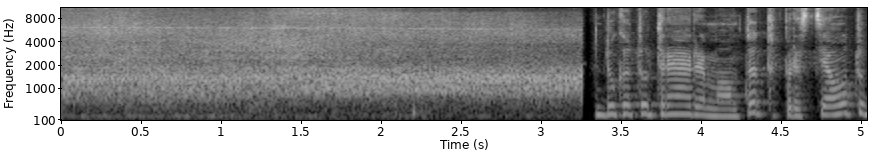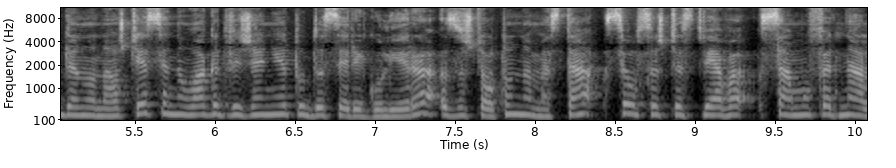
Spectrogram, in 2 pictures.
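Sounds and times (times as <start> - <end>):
road traffic noise: 0.0 - 3.3.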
